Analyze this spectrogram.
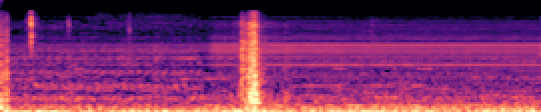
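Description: A small fan whirs steadily.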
